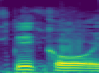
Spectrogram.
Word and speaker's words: Picot: ya Ya sudah jadi sikes dan picot piko ya b orang Prancis kan begitu bacanya ada perjanjian sikes dan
